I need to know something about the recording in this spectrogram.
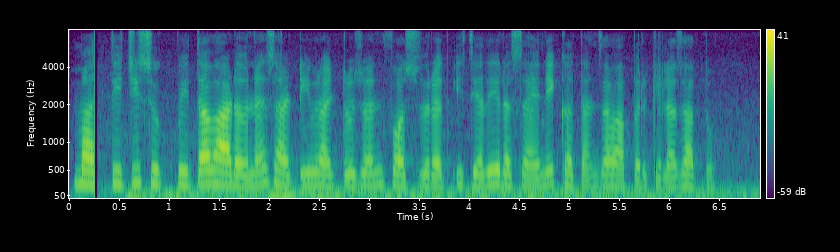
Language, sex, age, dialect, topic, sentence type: Marathi, female, 18-24, Northern Konkan, agriculture, statement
